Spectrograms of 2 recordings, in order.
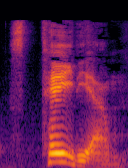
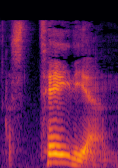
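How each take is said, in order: First: It is said like 'stay-dee-um' with an 'ay'. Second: It is said like 'stay-dee-um' with an 'ay'.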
